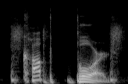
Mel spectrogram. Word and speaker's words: cupboard: Se escribe cupboard, pero no se pronuncia así. Okay, ojo, ponlo todo junto, cupboard.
